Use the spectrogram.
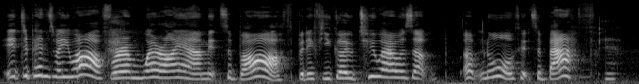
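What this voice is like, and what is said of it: Non-American English accent. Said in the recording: “You trip us up with your accent”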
